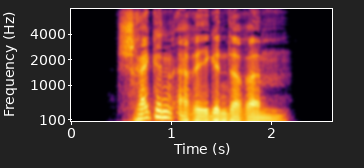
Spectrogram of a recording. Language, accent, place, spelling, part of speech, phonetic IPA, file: German, Germany, Berlin, schreckenerregenderem, adjective, [ˈʃʁɛkn̩ʔɛɐ̯ˌʁeːɡəndəʁəm], De-schreckenerregenderem.ogg
- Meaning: strong dative masculine/neuter singular comparative degree of schreckenerregend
